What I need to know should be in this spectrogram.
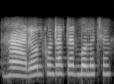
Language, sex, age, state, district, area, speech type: Gujarati, female, 18-30, Gujarat, Valsad, rural, conversation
